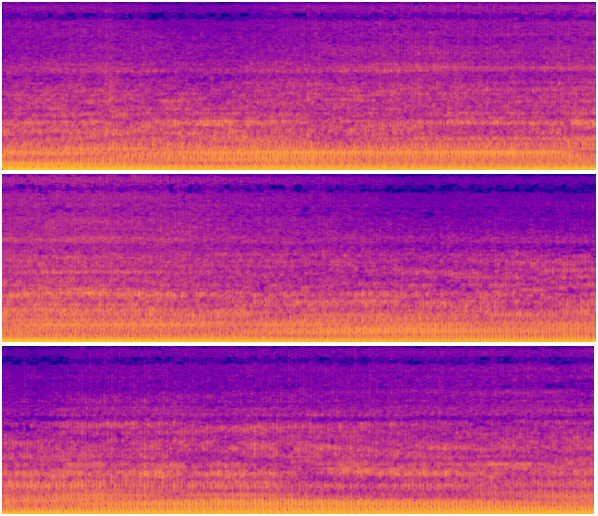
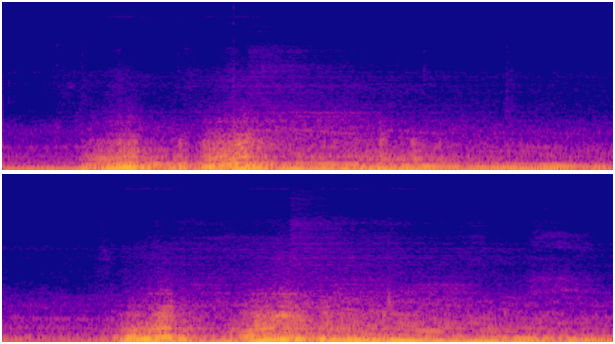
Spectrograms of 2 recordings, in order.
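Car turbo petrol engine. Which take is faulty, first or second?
first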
